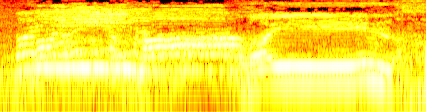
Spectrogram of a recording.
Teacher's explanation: হলকের শেষ হইতে কি উচ্চারণ হয়? গইন খ।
